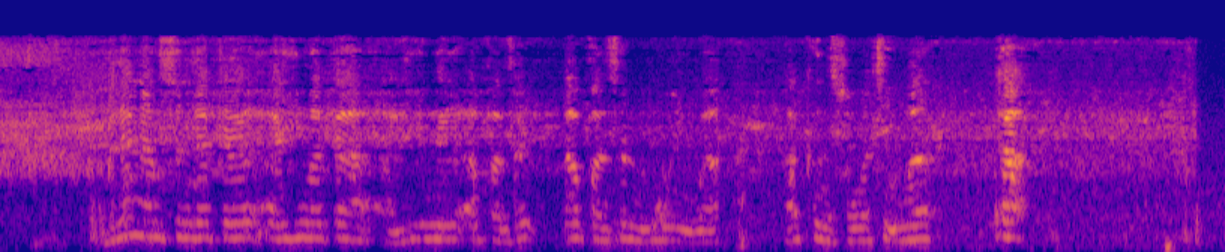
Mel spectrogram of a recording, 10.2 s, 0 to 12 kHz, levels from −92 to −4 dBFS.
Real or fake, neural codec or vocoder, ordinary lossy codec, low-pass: real; none; AAC, 32 kbps; 7.2 kHz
